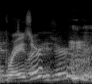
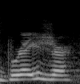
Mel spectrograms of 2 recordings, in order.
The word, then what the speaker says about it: brazier: oh boy razor ah yes was this a brazer apparently it's brazier uh well i'm illiterate can't pronounce anything there is this brazier at the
